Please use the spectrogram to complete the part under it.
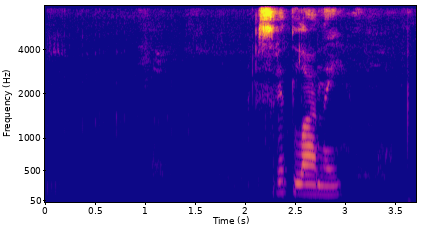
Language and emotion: Russian, neutral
